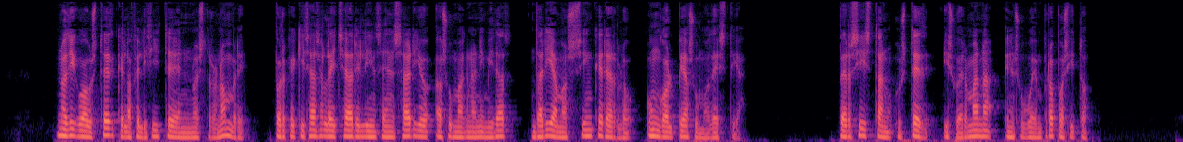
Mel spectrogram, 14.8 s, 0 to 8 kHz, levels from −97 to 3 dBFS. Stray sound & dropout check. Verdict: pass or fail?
pass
